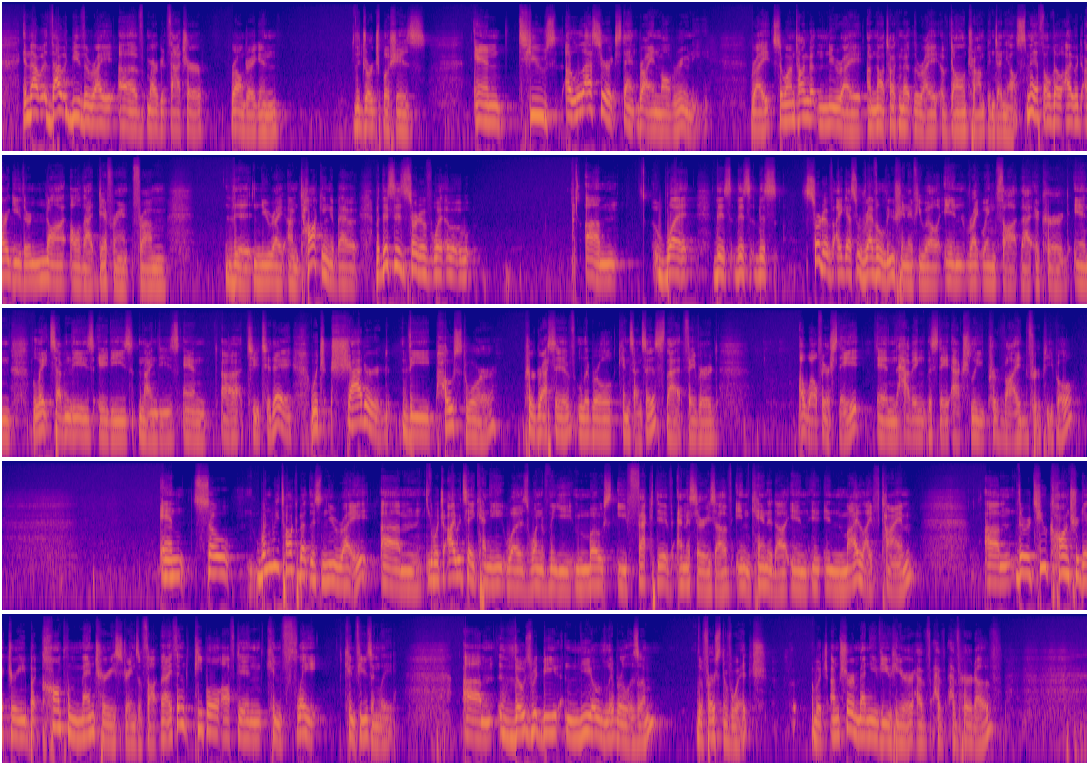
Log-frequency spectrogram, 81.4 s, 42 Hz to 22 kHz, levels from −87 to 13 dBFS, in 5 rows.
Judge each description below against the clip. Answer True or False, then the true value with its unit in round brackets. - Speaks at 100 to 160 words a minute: True (135 wpm)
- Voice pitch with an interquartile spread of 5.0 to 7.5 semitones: True (5.6 semitones)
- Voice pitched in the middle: False (120 Hz)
